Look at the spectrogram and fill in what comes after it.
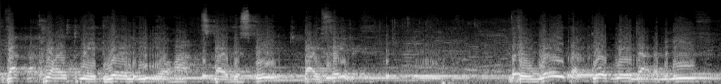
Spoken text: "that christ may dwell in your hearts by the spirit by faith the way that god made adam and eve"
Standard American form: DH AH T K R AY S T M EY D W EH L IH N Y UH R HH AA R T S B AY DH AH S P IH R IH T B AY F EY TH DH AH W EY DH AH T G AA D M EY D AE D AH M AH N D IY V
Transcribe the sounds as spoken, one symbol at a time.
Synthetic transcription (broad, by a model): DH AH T K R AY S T M EY D W EH L IH N Y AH R HH AA R T S B AY DH AH S P IH R IH T B AY F EY TH DH AH W EY DH AH T G AA D M EY D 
